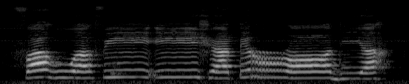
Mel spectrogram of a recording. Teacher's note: Isyatir ro, ini ada hukum bacaan idgham bila gunnah karena ada kasroh tain bertemu dengan huruf idgham bila gunnah yaitu ro. Cara membacanya masuk ke huruf berikutnya.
